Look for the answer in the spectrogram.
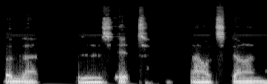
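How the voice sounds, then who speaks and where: A young man with a bit of a cold giving a casual software walkthrough in an offhand, mumbling way. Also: very deep voice, slow pace, vocal fry, husky, no echo. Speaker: software tutorial presenter. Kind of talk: casual screen-recorded walkthrough. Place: indoor room at a computer desk.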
